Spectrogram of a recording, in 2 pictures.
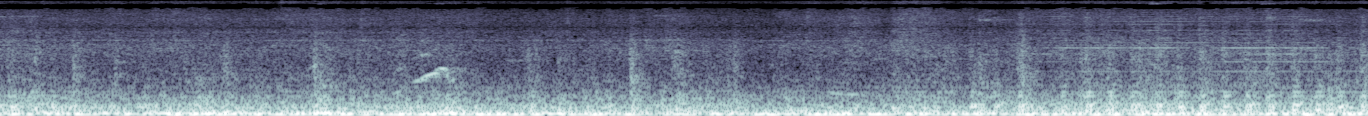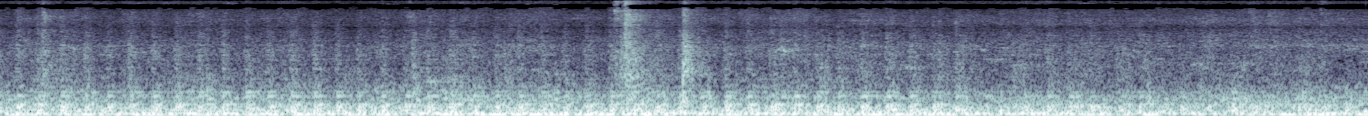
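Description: Passenger train running along the track: a steady, loud low rumble of wheels on rails, with a single sharp click about ten seconds in.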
